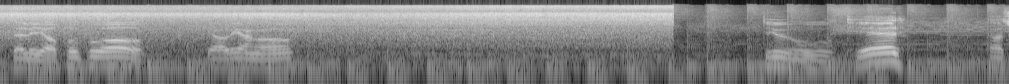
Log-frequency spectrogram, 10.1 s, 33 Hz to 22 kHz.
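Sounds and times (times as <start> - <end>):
waterfall rushing: 0.0 - 6.8
background music with low beat: 0.0 - 10.0.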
